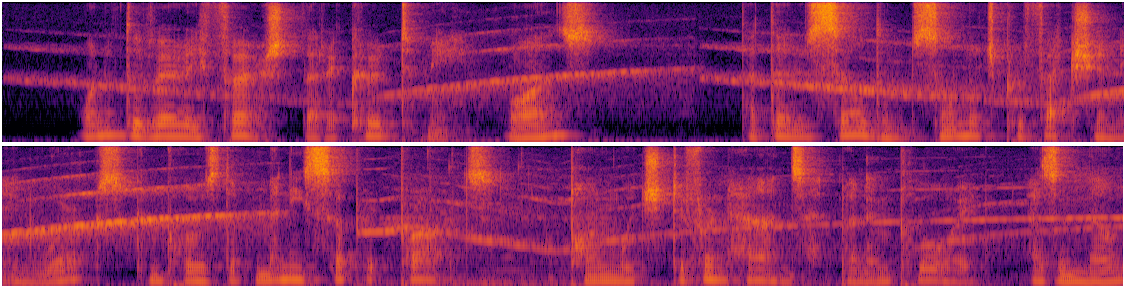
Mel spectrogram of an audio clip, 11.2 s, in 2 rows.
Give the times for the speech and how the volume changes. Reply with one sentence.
The speech can be heard from 0.3 to 11.1 s, at a steady volume.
